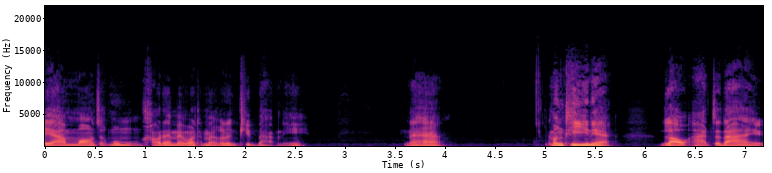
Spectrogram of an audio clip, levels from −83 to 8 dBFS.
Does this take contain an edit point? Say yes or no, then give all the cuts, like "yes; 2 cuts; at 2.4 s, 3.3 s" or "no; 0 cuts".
no; 0 cuts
